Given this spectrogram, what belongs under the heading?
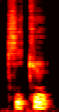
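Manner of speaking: kiku level, no pitch drop; flat accent. Shown as a demonstration. Teacher demonstrating a flat verb, kiku without accent. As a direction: say kiku unaccented, staying up on ku.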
